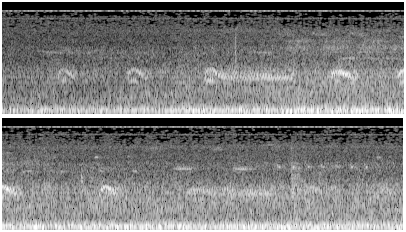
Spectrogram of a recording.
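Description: A bird calling in a string of short calls, about two a second, faint over a steady low rumble.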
